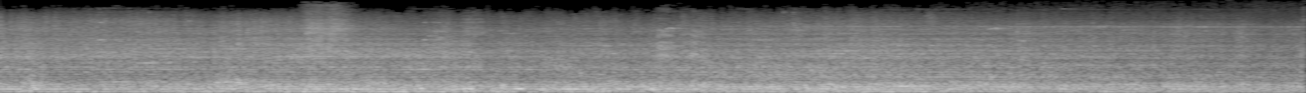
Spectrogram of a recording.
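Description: Freight train's tank cars and boxcars rolling past, steel wheels clattering on the rails in a steady rumble, with one brief sharp noise about three seconds in. The noise eases slightly near the end as the last cars pass.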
